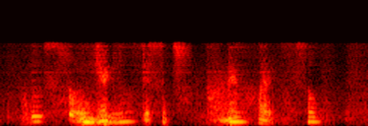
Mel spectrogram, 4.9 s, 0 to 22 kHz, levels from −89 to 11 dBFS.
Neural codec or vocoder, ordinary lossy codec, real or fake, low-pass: codec, 44.1 kHz, 0.9 kbps, DAC; none; fake; 5.4 kHz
